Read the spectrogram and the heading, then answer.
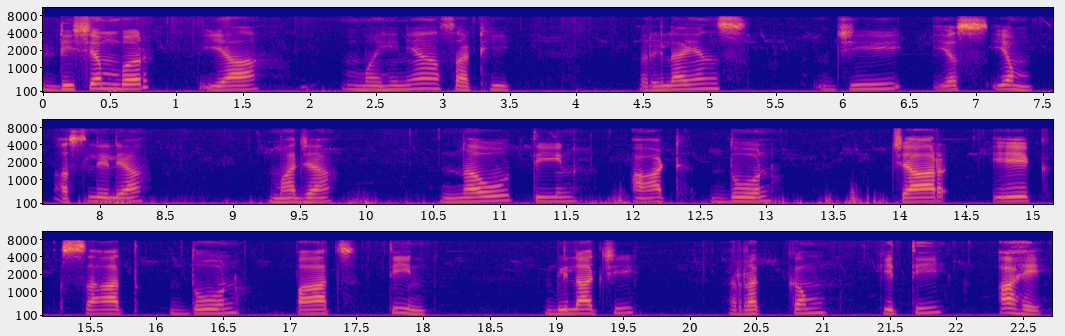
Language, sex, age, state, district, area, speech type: Marathi, male, 18-30, Maharashtra, Hingoli, urban, read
